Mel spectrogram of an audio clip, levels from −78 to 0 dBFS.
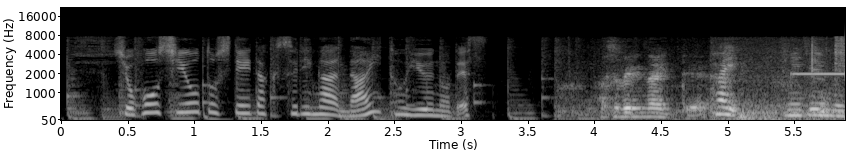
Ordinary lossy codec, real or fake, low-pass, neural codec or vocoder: none; real; none; none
